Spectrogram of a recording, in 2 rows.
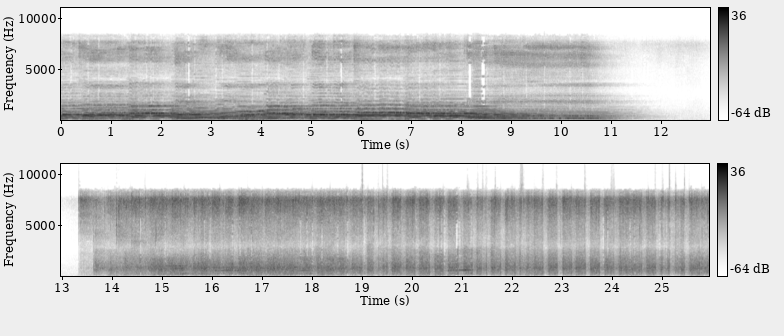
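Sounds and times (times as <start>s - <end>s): audience applause: 13.4s - 25.9s.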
